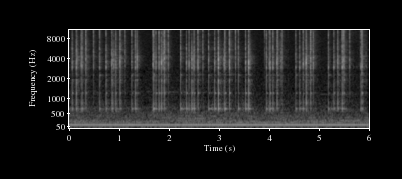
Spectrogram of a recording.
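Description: Long black acrylic nails tap the base and sides of a medium, hollow, empty turquoise speckled glazed ceramic bowl held upside down. Rapid bursts of crisp, bright clicks with a very short ring come in clusters separated by brief pauses, over a steady low hum.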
